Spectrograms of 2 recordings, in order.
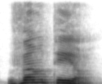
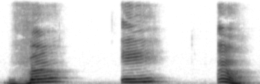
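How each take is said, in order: First: The phrase is said at normal speed. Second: The phrase is said slowly. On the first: "When you want to pronounce it correctly" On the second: "To pronounce it slowly"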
